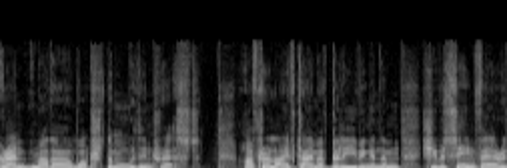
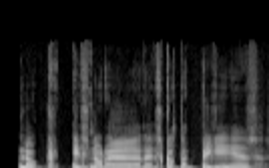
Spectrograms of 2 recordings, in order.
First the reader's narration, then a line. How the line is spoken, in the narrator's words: snapped Fairy Daisy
